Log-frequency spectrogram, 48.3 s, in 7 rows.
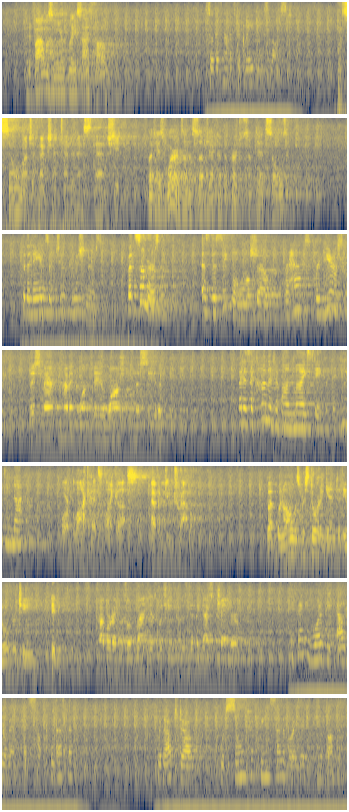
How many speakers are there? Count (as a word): ten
